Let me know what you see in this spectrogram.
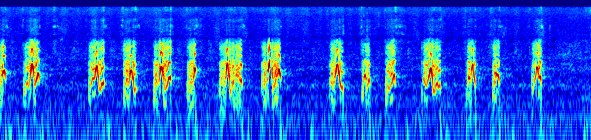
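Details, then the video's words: During a massage a guinea pig produces distinct short squeaks, each a sharp broadband pulse, spaced irregularly about two to three per second against a quiet background. "Guinea pig enjoy（？？？？） a massage"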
